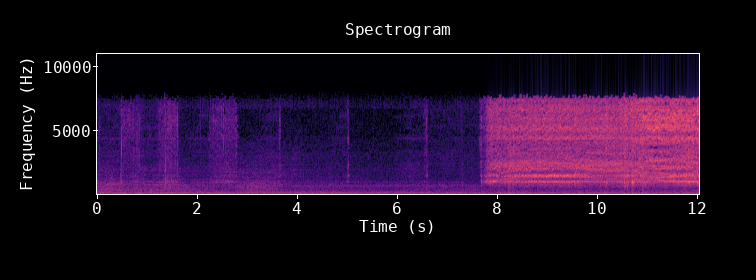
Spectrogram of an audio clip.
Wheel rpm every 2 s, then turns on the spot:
40, 10, 0, 0, 120, 160.
0-2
